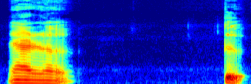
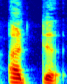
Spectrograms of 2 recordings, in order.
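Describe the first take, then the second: First: It is read out letter by letter, 'eh-ar-tt'. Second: It is said as a short 'uh-tt' sound. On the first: This is how the spelling would read literally. "에아르 뜨 이렇게 안 하고" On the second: This is how people actually say it. "그냥 어뜨 이러거든요"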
